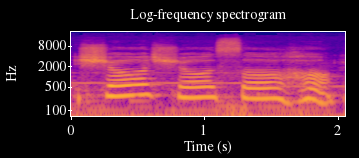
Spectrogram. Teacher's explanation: ये ऊष्म व्यंजन कहलाते, क्योंकि इसके उच्चारण में जो ऊर्जा है वो रगड़ के साथ, ऊष्मा के साथ बाहर निकलती है,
